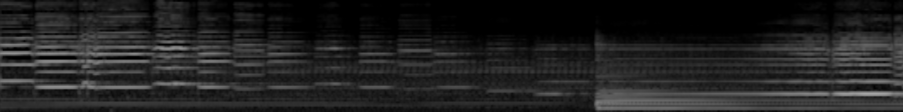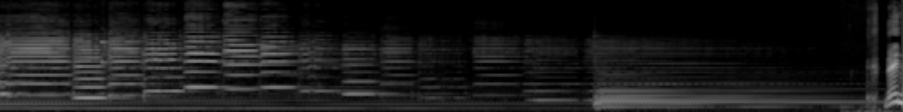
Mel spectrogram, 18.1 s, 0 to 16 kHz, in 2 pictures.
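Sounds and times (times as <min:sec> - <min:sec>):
held low chord: 0:00.0 - 0:12.6
fiddle melody: 0:00.0 - 0:17.1.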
